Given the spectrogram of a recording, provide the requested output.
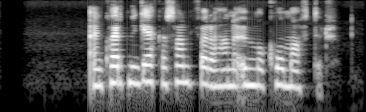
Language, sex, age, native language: Icelandic, female, 30-39, Icelandic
